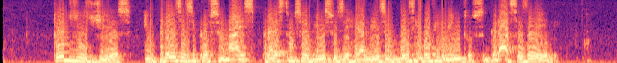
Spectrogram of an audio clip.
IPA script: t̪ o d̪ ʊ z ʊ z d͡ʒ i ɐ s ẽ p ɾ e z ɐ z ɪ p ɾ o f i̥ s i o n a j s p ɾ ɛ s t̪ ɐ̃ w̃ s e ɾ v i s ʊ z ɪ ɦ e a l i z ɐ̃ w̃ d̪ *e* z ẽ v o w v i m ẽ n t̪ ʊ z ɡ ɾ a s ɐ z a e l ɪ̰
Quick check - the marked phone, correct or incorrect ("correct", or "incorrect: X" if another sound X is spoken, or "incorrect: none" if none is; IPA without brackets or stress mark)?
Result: correct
